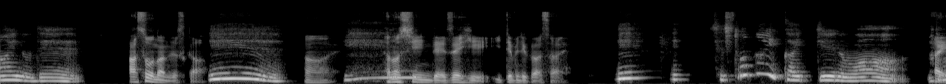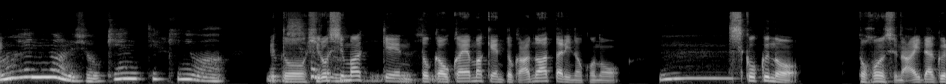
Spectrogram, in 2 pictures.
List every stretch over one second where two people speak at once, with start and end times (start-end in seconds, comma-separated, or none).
12.1-14.0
